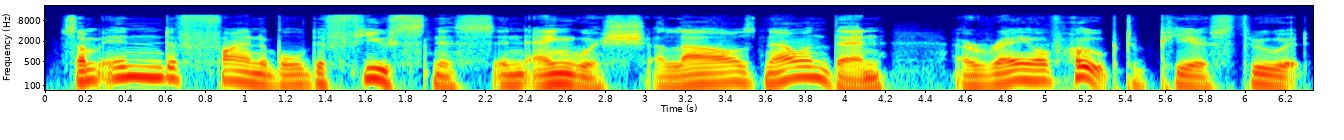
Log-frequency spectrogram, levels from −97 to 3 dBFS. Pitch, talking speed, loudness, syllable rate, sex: 115 Hz, 160 wpm, -18 LUFS, 4.6 syllables/s, male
